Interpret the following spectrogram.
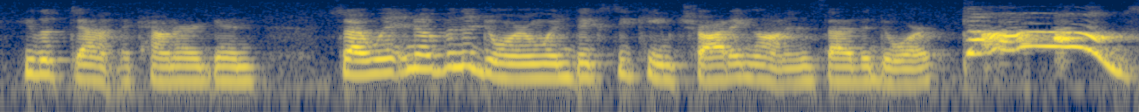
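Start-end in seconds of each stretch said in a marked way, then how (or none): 4.8-5.7 very loud, high parrot shriek; one long piercing squawk; parrot scream. A narrator's reading. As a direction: screech it like an alarmed bird. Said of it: "screamed Gertrude".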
